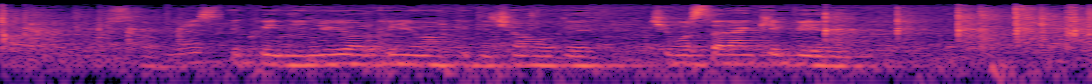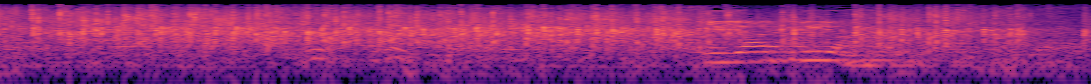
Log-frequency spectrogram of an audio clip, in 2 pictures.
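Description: A woman speaks through a microphone and loudspeakers.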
